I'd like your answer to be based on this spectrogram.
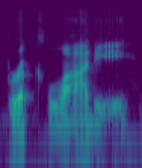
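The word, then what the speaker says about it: Bruichladdich: It's pronounced Brooklady, which I did not think that was how it was pronounced until I looked it up on Google.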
